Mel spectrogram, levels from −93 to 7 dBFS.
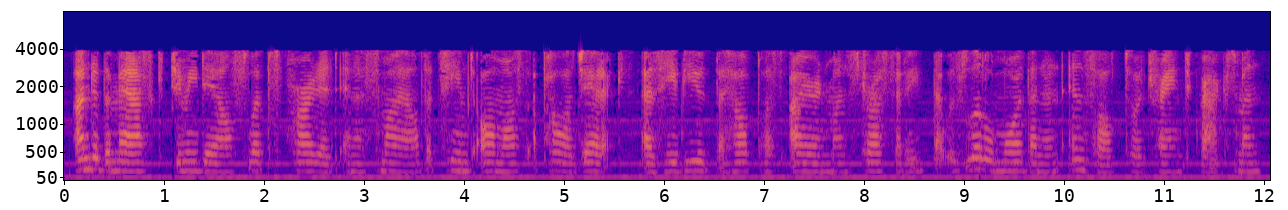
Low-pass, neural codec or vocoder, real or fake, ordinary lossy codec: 7.2 kHz; none; real; AAC, 16 kbps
